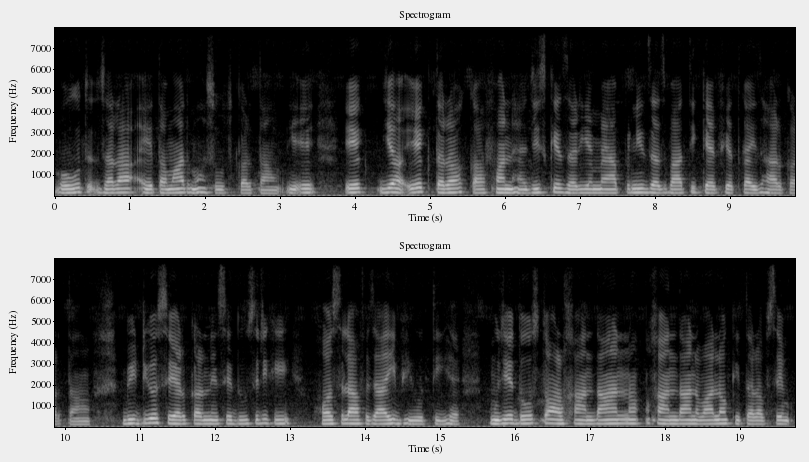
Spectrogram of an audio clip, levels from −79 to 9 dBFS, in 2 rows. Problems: constant background noise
